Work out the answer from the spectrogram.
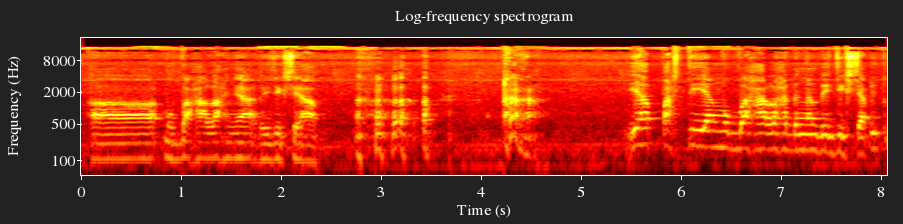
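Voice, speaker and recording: A man's voice: medium pitch, a little hiss or hum, rough recording. A man hosting an online commentary, mocking and chuckling as he talks to an absent figure. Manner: mocking, chuckles between remarks, addresses absent figure directly. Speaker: commentary channel host.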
